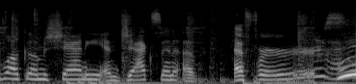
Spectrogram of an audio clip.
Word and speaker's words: Fcukers: Effers. Okay, cool. Cool. Cool. It implies how we actually pronounce it.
